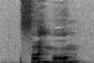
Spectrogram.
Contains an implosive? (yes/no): no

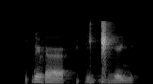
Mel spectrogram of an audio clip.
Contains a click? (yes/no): yes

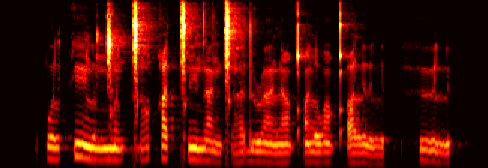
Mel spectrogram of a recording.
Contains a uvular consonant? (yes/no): yes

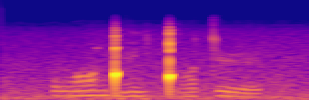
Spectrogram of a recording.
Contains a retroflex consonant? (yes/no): no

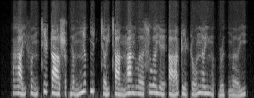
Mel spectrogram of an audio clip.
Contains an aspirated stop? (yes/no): no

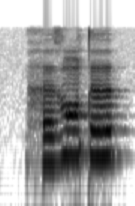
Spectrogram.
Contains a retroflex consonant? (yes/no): no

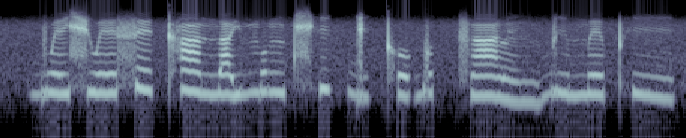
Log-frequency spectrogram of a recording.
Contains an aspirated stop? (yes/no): yes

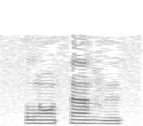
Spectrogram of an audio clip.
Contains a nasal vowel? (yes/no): yes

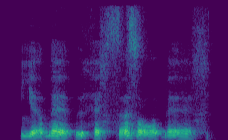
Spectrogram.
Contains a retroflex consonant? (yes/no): no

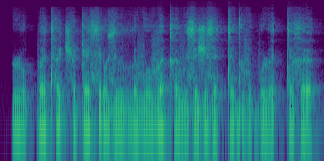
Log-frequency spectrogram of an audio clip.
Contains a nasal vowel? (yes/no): no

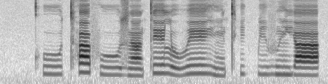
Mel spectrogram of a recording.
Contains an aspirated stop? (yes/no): yes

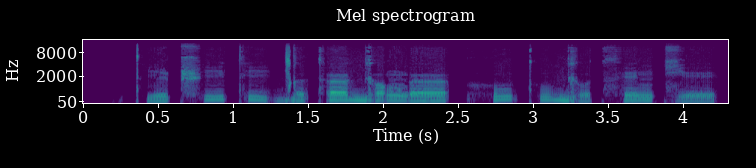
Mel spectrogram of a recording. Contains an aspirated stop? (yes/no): yes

